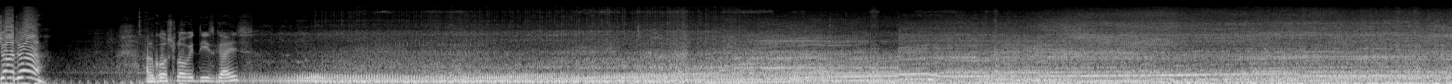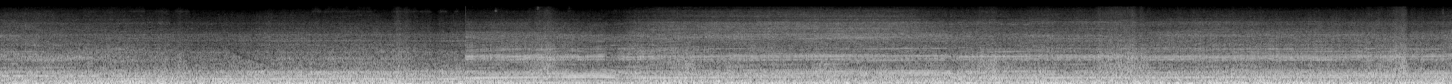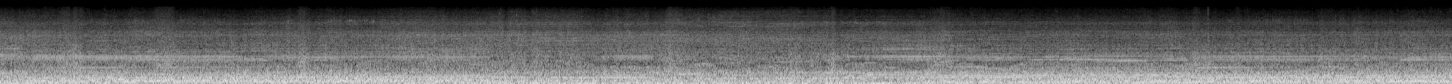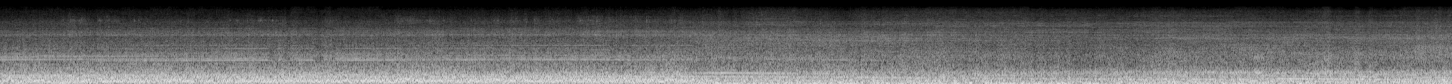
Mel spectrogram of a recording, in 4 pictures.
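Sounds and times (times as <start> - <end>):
motorcycle engine accelerating: 2.4 - 58.0
wind rush: 2.6 - 58.0.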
